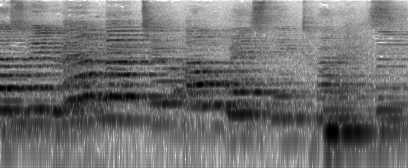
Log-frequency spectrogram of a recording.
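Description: Live acoustic duo: a woman singing a soulful melody into a microphone over strummed acoustic guitar, the sung notes gliding and held between breaks.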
